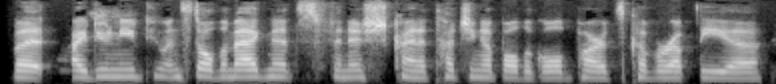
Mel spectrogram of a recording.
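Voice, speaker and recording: A woman from Texas hosting a casual podcast, chatty and animated, laughing often. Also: mid-range voice, moderate pace, no room sound, lo-fi sound. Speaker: podcast host.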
